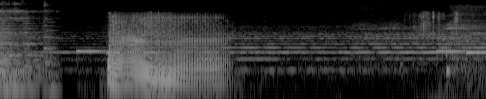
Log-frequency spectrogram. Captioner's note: Arizona farts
